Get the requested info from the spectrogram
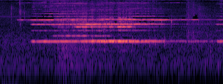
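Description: Stroh violin (horn violin) holding one high bowed note. The note starts about half a second in, holds steady for about two and a half seconds, then fades away.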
